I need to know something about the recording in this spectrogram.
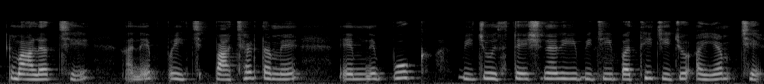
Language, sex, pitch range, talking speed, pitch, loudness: Gujarati, female, 240-265 Hz, 110 wpm, 255 Hz, -31 LUFS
